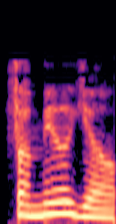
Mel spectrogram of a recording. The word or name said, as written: familially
